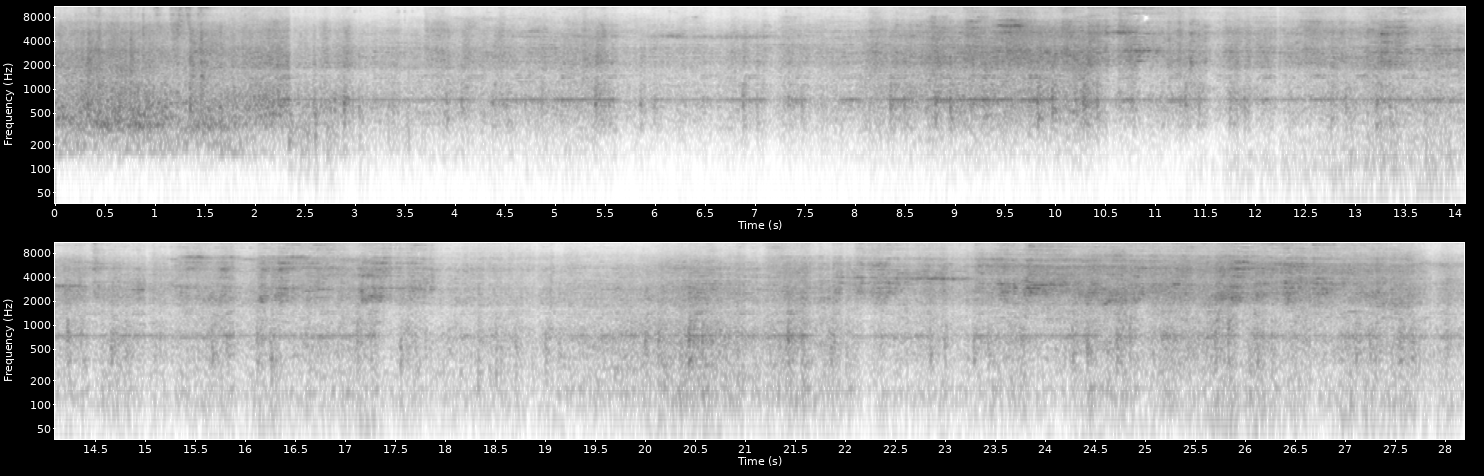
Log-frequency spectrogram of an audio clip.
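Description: A passing electric commuter train at first, then a long container freight train rolling slowly past up a steep grade. The wagon wheels knock over the rail joints, with a thin steady squeal from the wheels.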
